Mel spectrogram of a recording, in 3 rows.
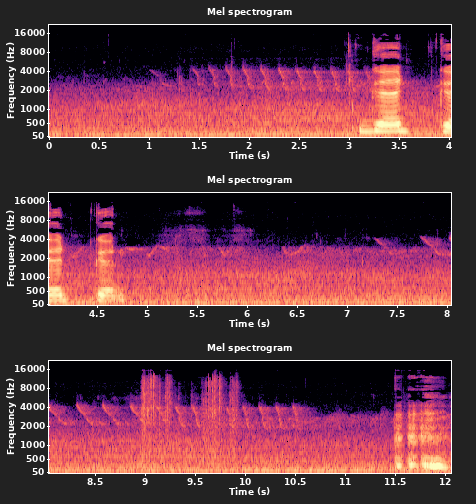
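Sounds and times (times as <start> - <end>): low outdoor background: 0.0 - 12.0
songbird singing: 0.2 - 11.8
soft rustles: 8.9 - 10.0.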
